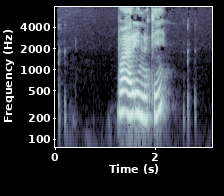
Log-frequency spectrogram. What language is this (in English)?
Swedish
